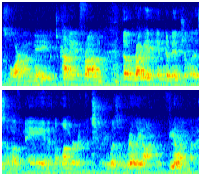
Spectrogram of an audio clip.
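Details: Adult male with spasmodic dysphonia, a rare neurological disorder affecting only speech with no known cause or cure, treated with periodic Botox injections; spasmodic dysphonia.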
